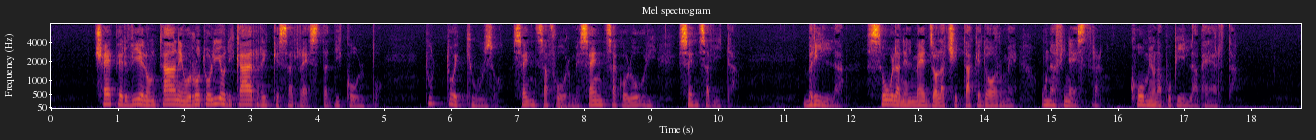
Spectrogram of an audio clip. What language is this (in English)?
Italian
